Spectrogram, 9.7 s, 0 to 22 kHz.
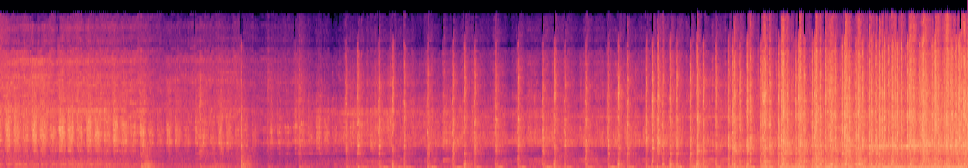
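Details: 1969 Chevy half-ton pickup engine, fire-damaged and sitting about 40 years: after the fouled, fluid-soaked spark plugs were cleaned, dried and refitted, it catches and builds revs on its own with a lumpy, uneven beat and the odd skipped pulse, a slight misfire.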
